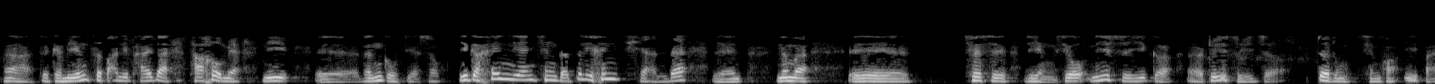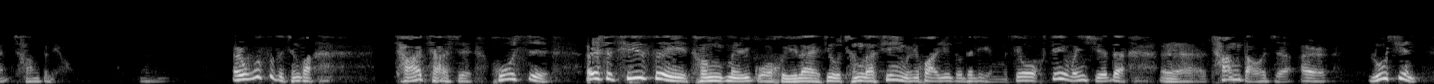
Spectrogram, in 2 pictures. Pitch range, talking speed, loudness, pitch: 140-180 Hz, 205 characters per minute, -19 LUFS, 155 Hz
